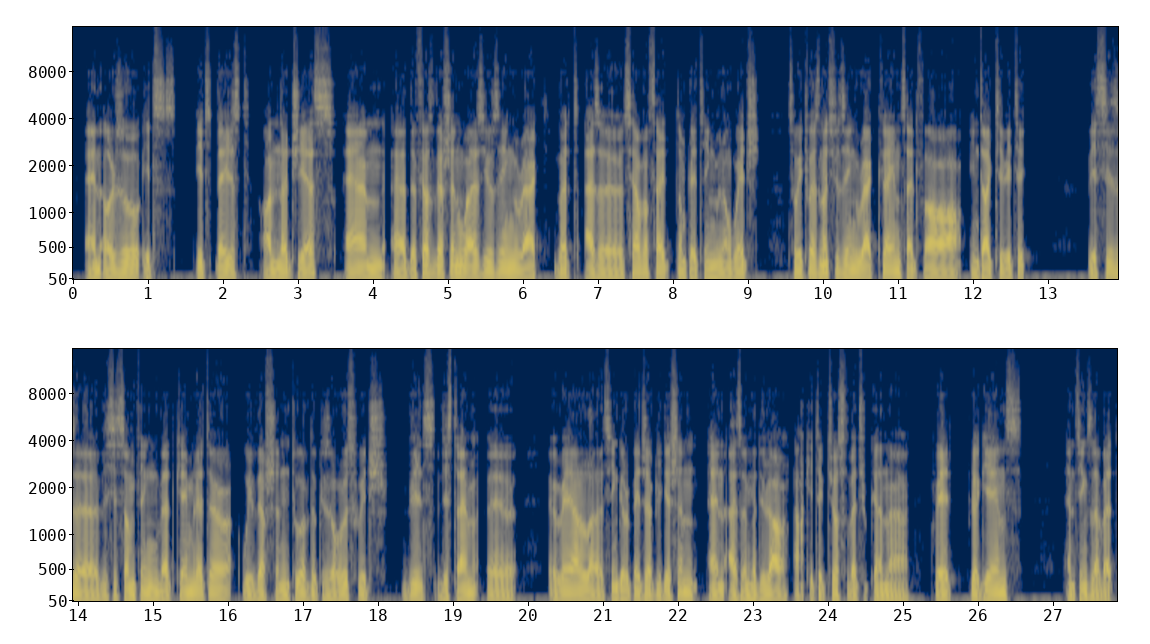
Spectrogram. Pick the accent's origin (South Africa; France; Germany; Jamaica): France; Paris, Île-de-France; I'm from Paris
